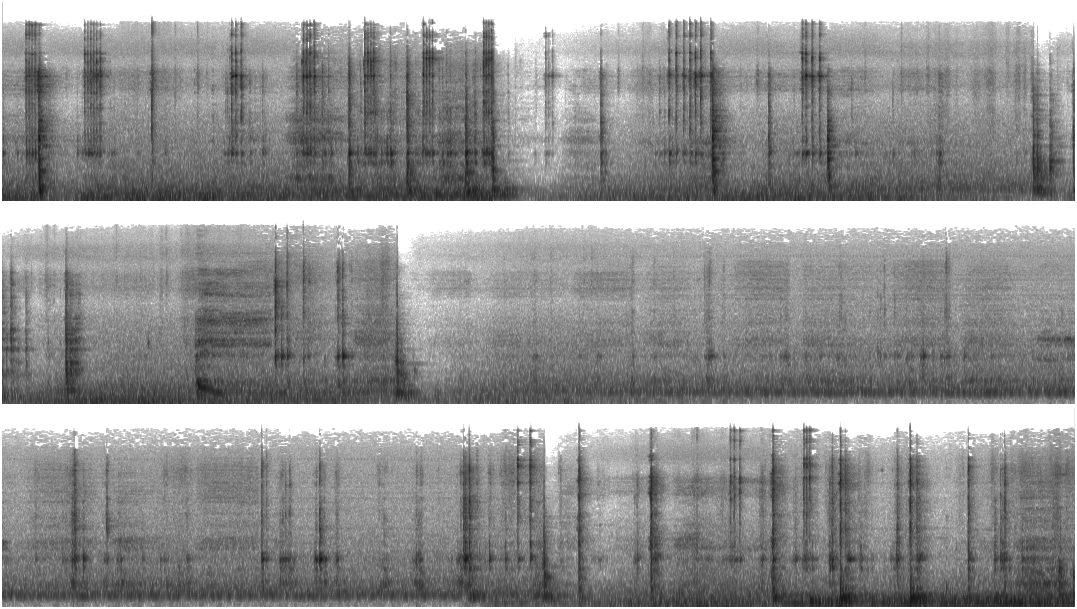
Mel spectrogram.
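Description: Socket ratchet clicking in spurts as a bell-housing bolt between the engine and transmission is turned, with a few metal clinks. There is a sparser, quieter stretch of about ten seconds past the middle before the clicking picks up again near the end.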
